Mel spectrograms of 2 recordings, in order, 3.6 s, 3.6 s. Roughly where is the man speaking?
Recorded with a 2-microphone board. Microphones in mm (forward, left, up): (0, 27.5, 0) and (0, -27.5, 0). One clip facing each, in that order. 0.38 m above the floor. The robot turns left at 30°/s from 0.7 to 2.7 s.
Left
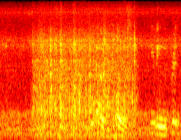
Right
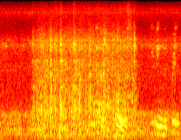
Centre.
